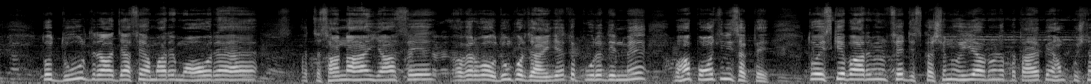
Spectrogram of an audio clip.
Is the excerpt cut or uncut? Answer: uncut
